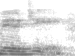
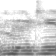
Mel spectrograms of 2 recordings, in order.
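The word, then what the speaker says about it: Mooji: And uh you know again if this is you I highly recommend Michael Singer and I highly recommend Muji for this particular ailment. Um Muji is spelled M O O J I.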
